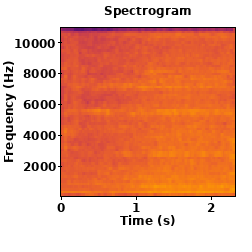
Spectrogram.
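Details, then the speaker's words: Whirlpool 6,000 BTU window air conditioner: the compressor runs with a steady low hum and a constant loud hiss that stops instantly at shutoff, and the unit no longer cools; refrigerant was lost through a slow leak. "constant hiss, but let me turn it off. And it just totally diminishes instantly. So yeah, there's hardly any refrigerant left in this thing, I'm sure."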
